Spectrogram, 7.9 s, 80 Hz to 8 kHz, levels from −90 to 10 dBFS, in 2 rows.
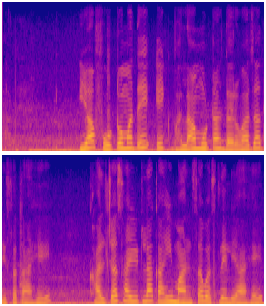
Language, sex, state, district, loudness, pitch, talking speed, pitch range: Marathi, female, Maharashtra, Mumbai Suburban, -17 LUFS, 230 Hz, 120 wpm, 195-275 Hz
